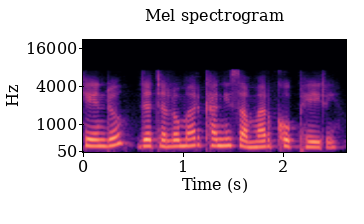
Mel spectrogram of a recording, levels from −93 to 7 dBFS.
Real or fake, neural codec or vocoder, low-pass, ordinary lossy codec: fake; codec, 16 kHz, 0.3 kbps, FocalCodec; 7.2 kHz; AAC, 64 kbps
